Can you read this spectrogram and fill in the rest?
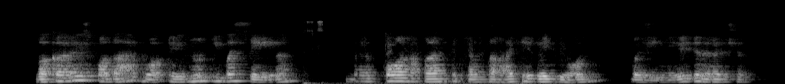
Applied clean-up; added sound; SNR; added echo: neural mask model DeepFilterNet 3.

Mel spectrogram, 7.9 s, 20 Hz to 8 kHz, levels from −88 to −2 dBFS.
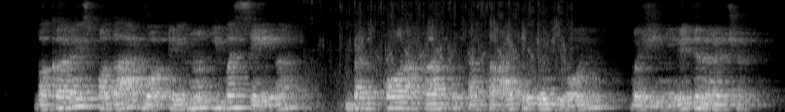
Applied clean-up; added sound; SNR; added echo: neural separator model SepFormer DNS4.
